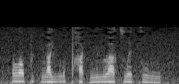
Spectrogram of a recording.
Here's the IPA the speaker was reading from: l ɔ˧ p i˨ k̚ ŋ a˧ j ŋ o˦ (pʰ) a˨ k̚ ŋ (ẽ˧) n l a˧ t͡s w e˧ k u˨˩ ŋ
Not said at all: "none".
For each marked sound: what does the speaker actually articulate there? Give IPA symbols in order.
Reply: pʰ, ĩ˧

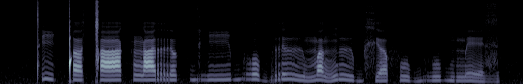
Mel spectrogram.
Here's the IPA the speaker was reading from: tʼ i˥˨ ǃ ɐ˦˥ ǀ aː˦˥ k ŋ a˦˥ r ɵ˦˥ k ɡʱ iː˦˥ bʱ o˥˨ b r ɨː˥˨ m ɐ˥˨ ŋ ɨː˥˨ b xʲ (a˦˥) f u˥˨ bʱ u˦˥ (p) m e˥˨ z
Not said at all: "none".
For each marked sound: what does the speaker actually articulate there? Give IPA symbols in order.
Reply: ɐ˦˥, b

